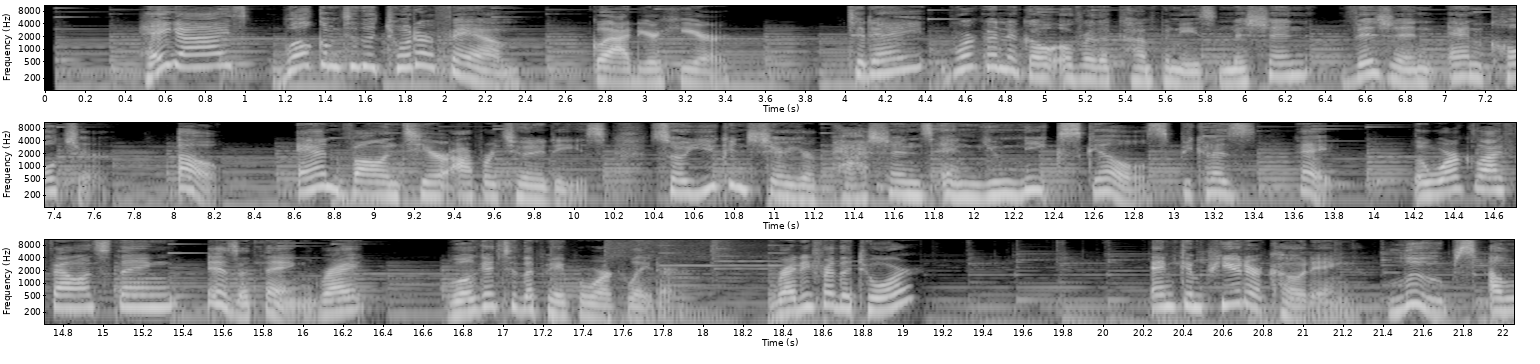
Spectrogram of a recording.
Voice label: eLearning

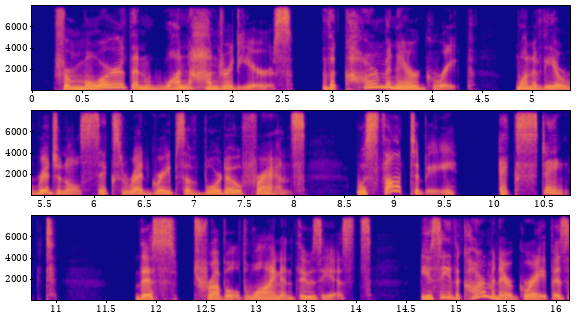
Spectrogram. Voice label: Audio Drama

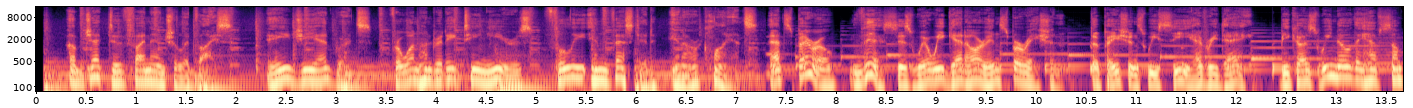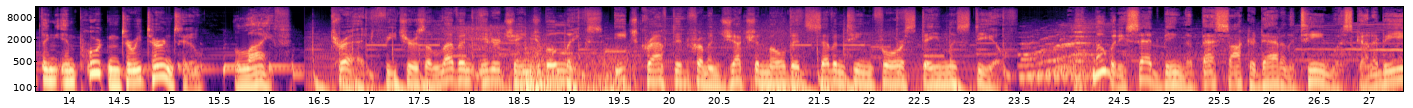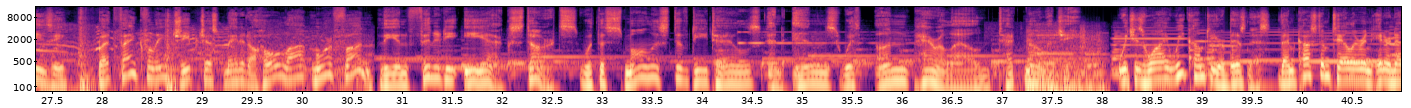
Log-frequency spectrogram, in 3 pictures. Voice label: Commercial, voiceover

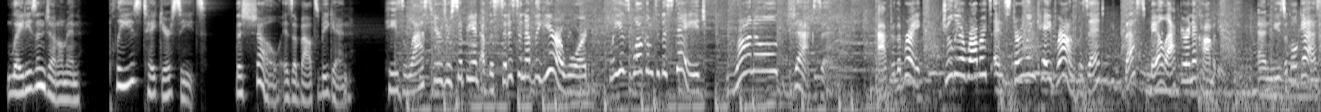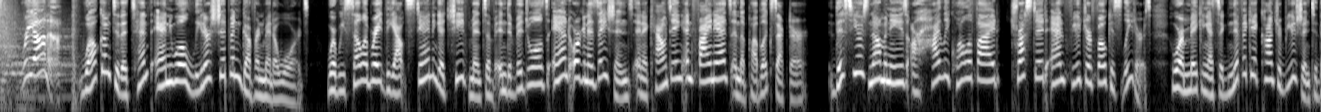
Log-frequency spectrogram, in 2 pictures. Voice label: Voice of God

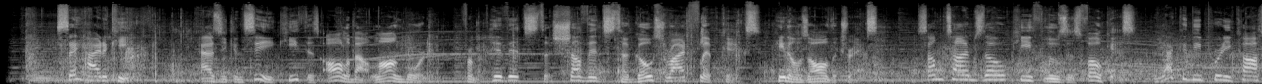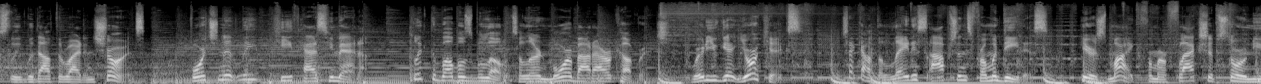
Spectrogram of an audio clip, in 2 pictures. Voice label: Explainer

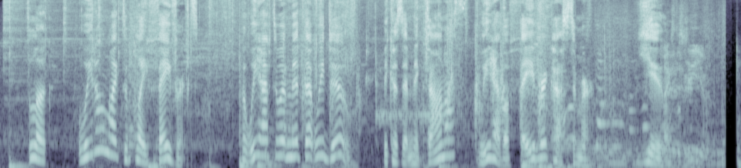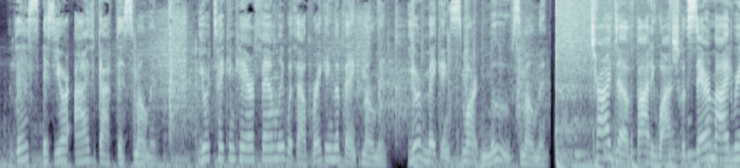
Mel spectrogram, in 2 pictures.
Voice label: Commercial

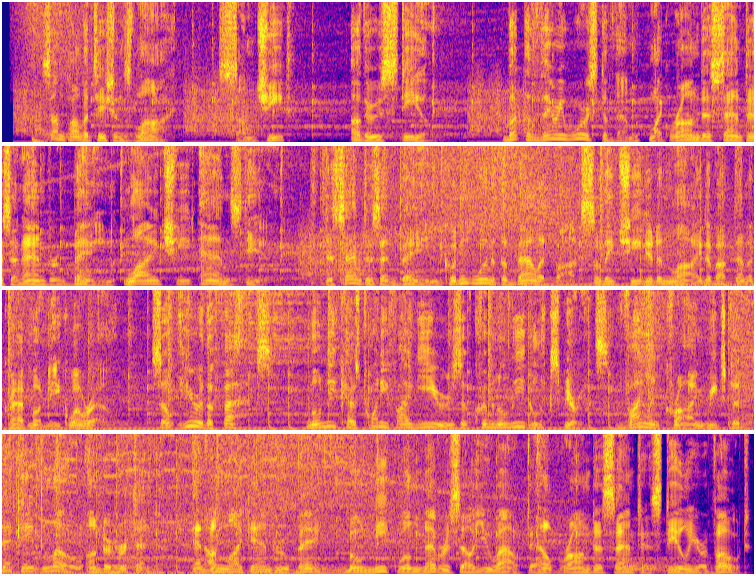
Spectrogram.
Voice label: political attack ad; voiceover; Reed Award Winner for Toughest Spot Dem

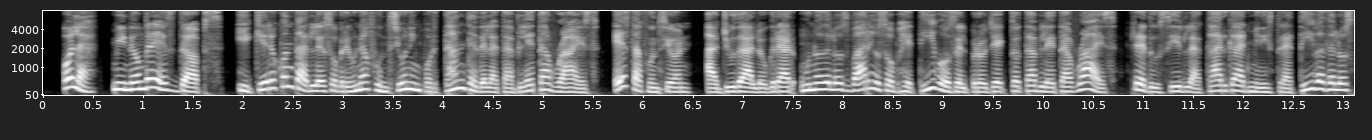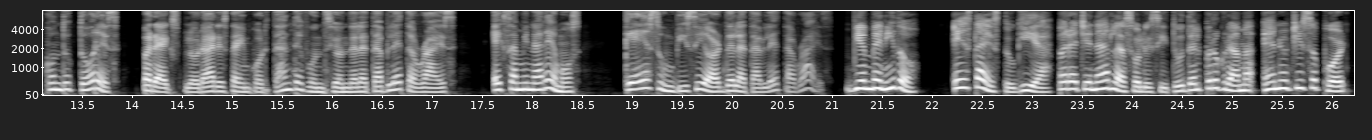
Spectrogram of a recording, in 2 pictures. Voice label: Spanish E Learning

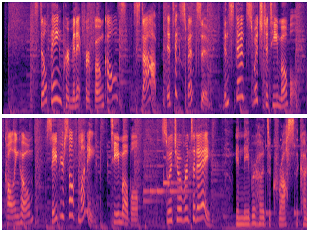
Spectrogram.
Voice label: Commercial

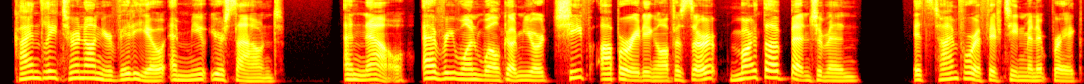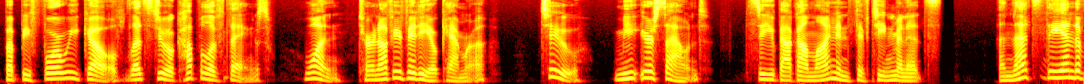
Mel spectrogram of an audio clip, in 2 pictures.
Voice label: Virtual Announcer

